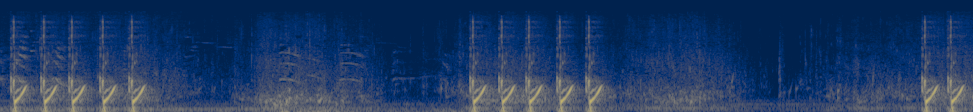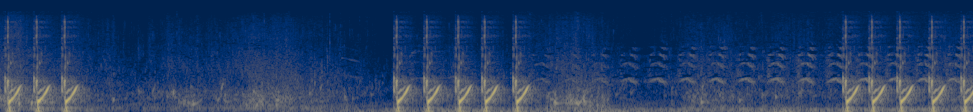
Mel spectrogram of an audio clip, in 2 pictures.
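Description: Slot reels land one after another with quick bursts of bright chiming tones.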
